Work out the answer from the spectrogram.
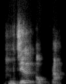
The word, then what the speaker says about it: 부질없다: This pronunciation has changed, and it is now used as 부질없다.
